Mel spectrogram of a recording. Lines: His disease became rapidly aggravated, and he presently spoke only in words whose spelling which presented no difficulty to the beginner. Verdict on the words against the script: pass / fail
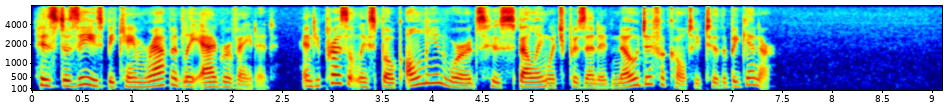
pass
